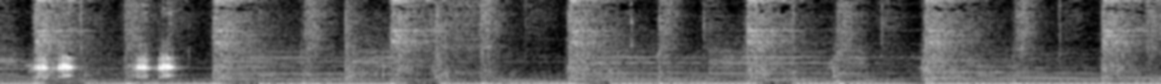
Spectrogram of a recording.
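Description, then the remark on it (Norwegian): Frogs croak loudly and steadily in rhythmic pulsing calls, with a pair of sharp higher chirps near the start; no voices, just the continuous croaking chorus. “Når våren kommer, tiner isen i kroppen, og frosken er hoppende klar til en ny og varm sesong.”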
